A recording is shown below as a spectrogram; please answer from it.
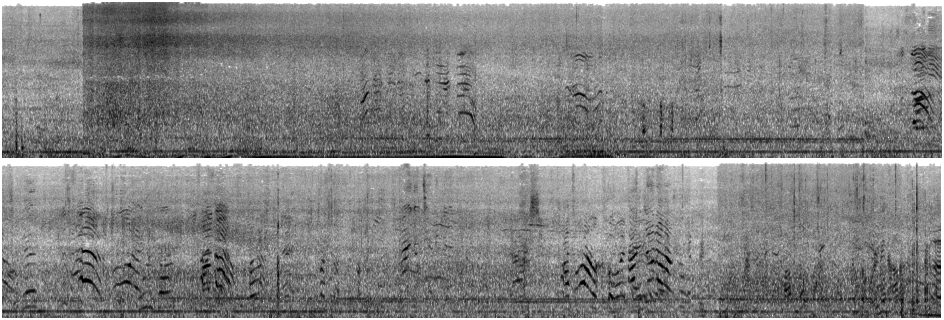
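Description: Steady engine drone of a motorized water craft, with wind and spray noise. High-pitched voices call out now and then, mostly in the second half.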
